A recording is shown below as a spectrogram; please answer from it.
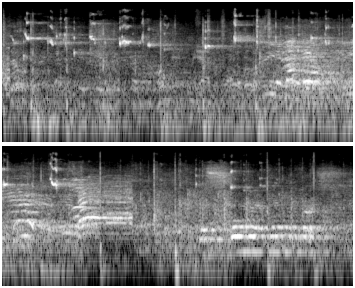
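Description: Basketball shoes squeaking again and again on a hardwood gym floor during play, with short sharp squeals throughout, over the voices of players and spectators in the hall.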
